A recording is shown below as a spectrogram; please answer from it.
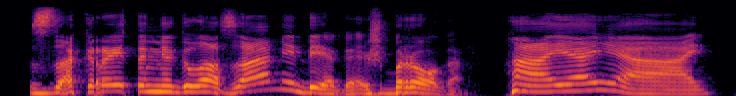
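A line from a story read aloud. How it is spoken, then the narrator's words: Hoarse drawl. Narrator (Russian): Протянул хрипло волк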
